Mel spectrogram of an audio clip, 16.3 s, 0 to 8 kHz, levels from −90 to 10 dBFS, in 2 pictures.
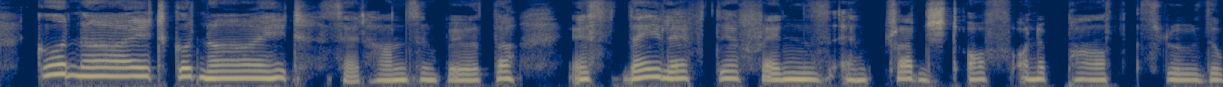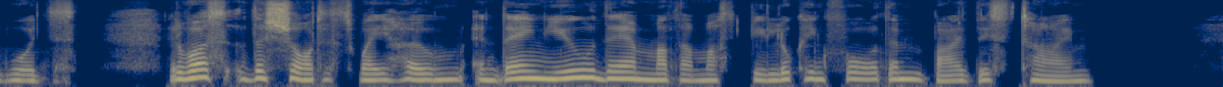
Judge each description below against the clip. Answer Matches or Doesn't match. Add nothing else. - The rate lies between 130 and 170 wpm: Matches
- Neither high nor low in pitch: Matches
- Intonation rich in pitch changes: Doesn't match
